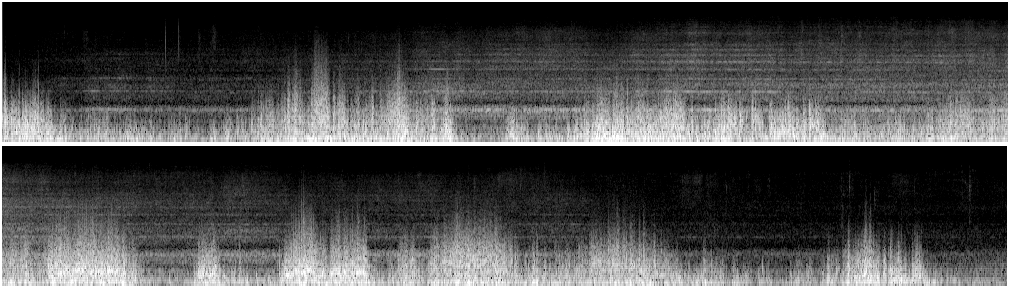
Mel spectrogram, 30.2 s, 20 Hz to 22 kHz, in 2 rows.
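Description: EP20 electric locomotive with the 'Strizh' express train passing: a loud, noisy rush of the train that swells and fades several times.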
